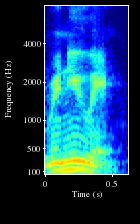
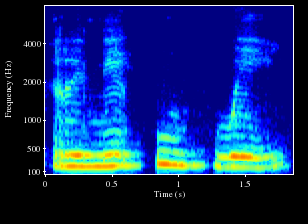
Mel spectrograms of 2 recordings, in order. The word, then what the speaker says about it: Rene: Renue. Are you happy with my pronunciation? No, it's Rene.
